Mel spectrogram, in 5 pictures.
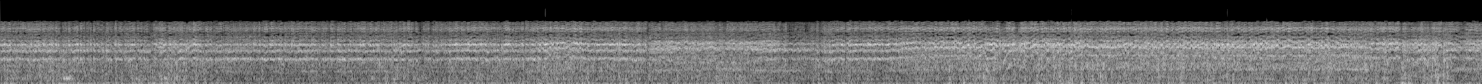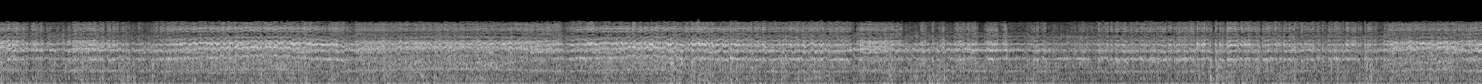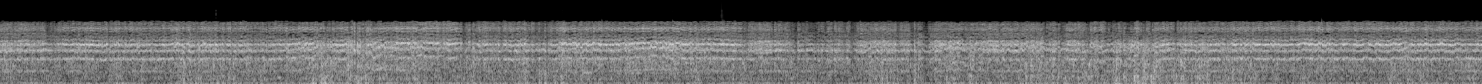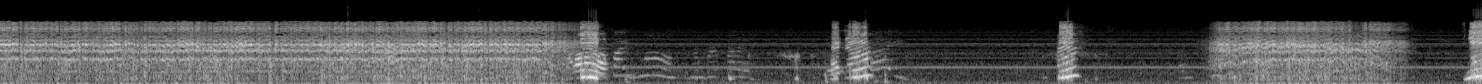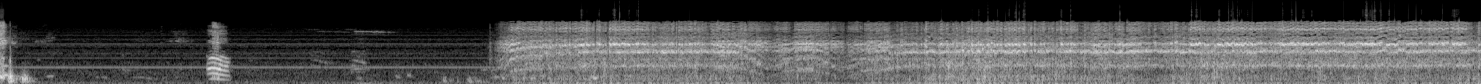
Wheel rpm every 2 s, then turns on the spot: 160, 160, 160, 160, 160, 160, 160, 170, 160, 160, 160, 160, 160, 160, 160, 160, 160, 170, 160, 160, 160, 160, 160, 160, 150, 10, 0, 0, 90, 20, 0, 0, 170, 160, 210, 220, 230.
none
